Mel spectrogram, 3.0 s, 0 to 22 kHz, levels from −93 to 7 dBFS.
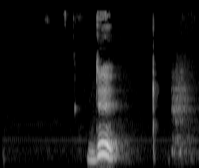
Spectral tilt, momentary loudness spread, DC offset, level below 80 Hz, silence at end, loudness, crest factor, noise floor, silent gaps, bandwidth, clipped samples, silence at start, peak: -5.5 dB/octave; 27 LU; under 0.1%; -82 dBFS; 1.25 s; -25 LUFS; 20 dB; -83 dBFS; none; 17 kHz; under 0.1%; 1.3 s; -10 dBFS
